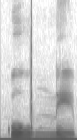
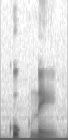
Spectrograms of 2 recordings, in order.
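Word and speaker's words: 국내: Nah, terus ada kungne sopo ya, kungne bacanya kungne ya, bukan kukne, kungne. Jadi gioknya berubah menjadi ing.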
